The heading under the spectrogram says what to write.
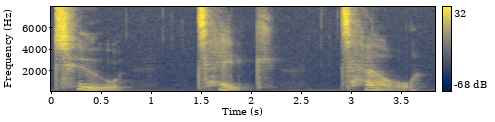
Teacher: the letter T it's it's clear it's concise it's distinct it's made by taking your tongue tip and tapping it on the ridge behind your top Front Teeth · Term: true T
